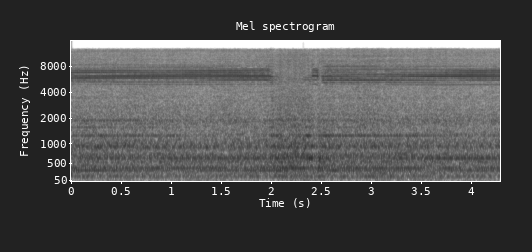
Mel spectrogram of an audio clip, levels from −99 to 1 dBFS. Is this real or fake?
real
